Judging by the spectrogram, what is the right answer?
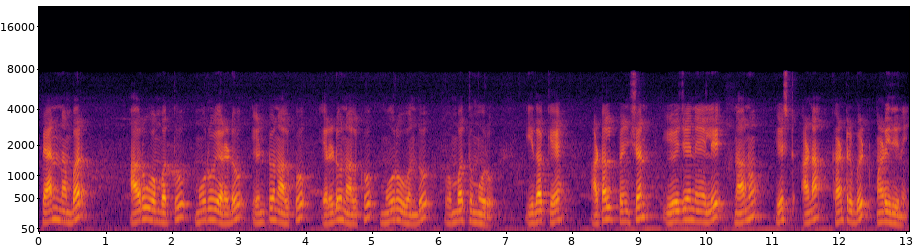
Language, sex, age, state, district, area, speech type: Kannada, male, 45-60, Karnataka, Bangalore Urban, rural, read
